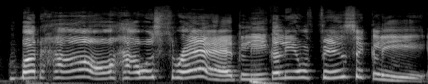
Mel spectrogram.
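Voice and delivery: very high put-on voice, how is threat slow; baffled, high and drawn out; mock Diana. Podcaster mocking Diana's question, very high. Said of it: "And Diana goes".

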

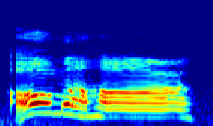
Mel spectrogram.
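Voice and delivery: barking a play at the line; quarterback audible call. Pretend. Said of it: "I'll call an audible here".

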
